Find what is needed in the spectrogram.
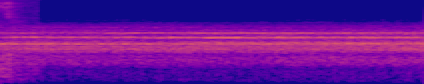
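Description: A steady hiss with a high, even whine of several constant tones, unchanging throughout.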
